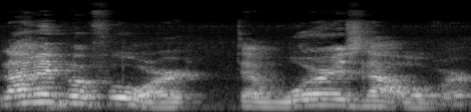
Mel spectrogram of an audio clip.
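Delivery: booming, loud, typical American accent. Trying the same sentence in different accents, doing a typical American accent. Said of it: "like typical American accent".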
